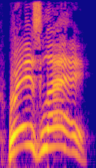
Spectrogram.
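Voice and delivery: high, booming summons; commanding, outraged call; bellow. A narrator's reading. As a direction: bellow the surname in authority. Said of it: "he bellowed".

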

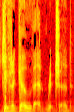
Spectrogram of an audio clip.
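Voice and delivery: controlled, cold challenge. A narrator's reading. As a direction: dare him coldly, dropping away at the end. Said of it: "he responded coldly".

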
